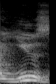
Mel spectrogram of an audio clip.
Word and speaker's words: use: I use it. You don't pronounce the letter E. And the letter S, it has a Z sound.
